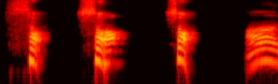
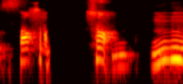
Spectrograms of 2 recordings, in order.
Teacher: lidahnya ditaruh di gigi seri bawah. Suaranya nebel.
